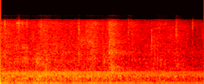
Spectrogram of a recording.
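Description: Blanket fabric rustling and phone handling noise over the steady hum of a steam vaporizer.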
